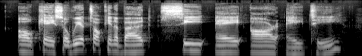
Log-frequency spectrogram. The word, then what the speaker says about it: carat: what's the connection of carrot to gemstones okay so we're talking about c a r a t but it's pronounced carrot the same pronunciation as the vegetable but different spelling and this carrot is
